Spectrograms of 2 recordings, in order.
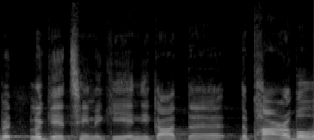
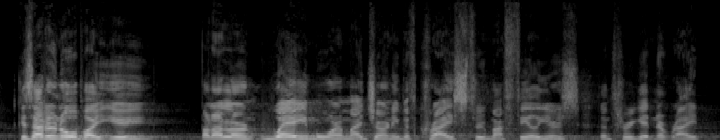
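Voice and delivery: higher, much louder impassioned plea; fervent prayer; 5 semitones higher, 9 dB louder than usual. Acted. Believer throwing failure at Jesus, loud fervent prayer. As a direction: cry it out to God with force. Passionate repentant prayer voiced.

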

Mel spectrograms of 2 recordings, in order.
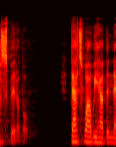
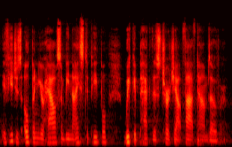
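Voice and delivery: ordinary talk, nothing marked

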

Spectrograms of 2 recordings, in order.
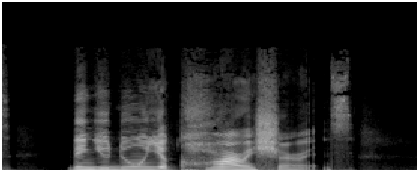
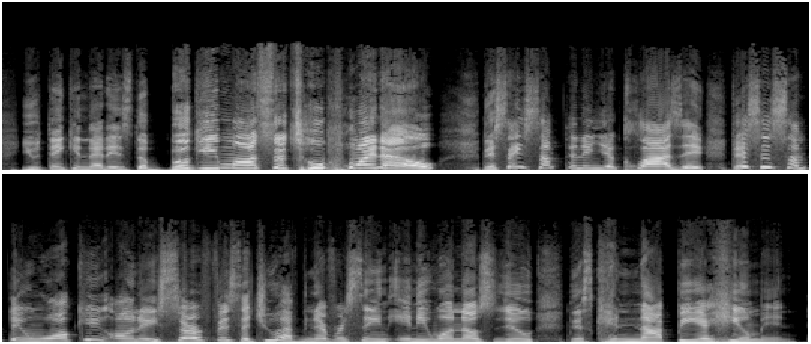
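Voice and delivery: much louder and higher, building to full force; fired-up preaching; 4 semitones higher, 9 dB louder than usual. Real, not acted. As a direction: preach the terror of the moment hard. Describing the disciples' fright.

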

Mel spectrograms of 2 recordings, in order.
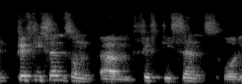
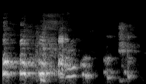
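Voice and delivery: loud laugh; 9 dB louder than usual. Real, not acted. Laughing at the demon time claim.

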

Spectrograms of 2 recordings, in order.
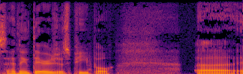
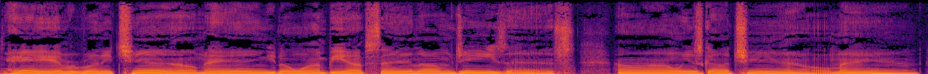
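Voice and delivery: drawn-out, higher chilled-out dude voice; Jesus; 5 semitones higher, slower than usual. Retold or imitated. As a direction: stretch the words like a hammed-up mellow peacemaker. Acts Jesus telling everyone to chill.

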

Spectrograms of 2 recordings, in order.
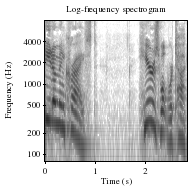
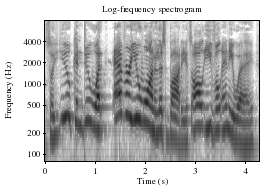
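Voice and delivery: loud, higher, emphatic mock permission; mock carefree proclamation; 6 semitones higher, 7 dB louder than usual. Preacher voicing the false teachers' argument to his congregation, loud and mock carefree. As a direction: belt out the false teaching as if it were liberating.

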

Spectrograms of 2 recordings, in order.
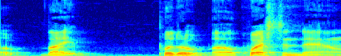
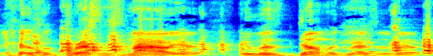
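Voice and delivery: laughing hard, higher and louder; 5 semitones higher, 10 dB louder than usual. Real, not acted. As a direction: talk through a laughing fit. Laughing over the aggressive smile.

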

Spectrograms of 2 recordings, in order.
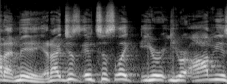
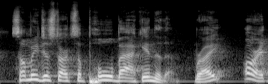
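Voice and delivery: usual speaking voice

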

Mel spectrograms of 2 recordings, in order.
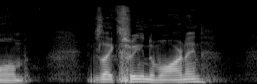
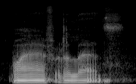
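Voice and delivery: usual speaking voice

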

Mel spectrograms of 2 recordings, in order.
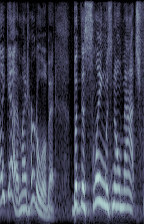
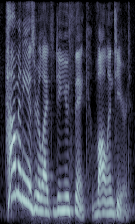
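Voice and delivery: ordinary delivery

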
